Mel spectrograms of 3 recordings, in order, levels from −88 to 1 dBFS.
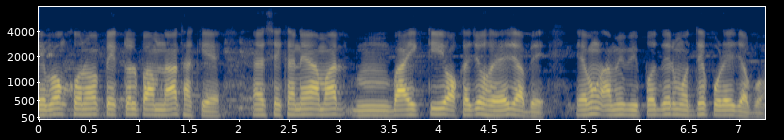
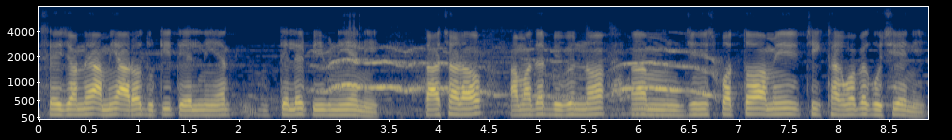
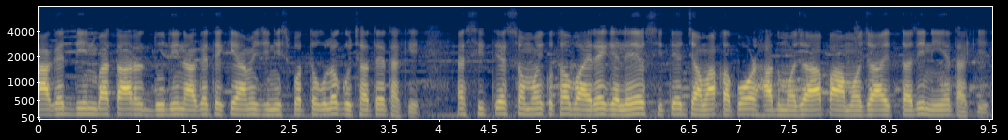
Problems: none marked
